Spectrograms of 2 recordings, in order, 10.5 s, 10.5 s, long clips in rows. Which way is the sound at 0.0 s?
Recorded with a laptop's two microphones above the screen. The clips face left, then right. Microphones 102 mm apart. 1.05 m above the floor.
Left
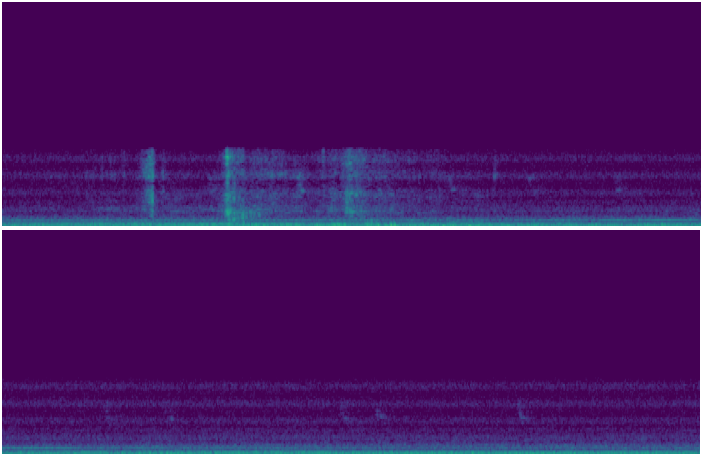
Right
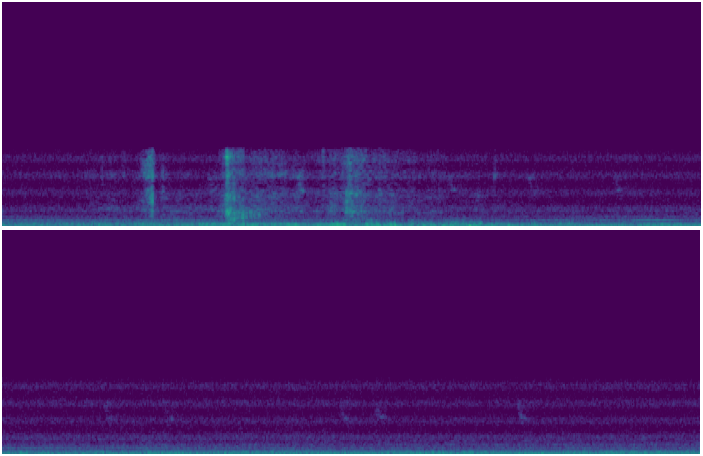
85° left.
